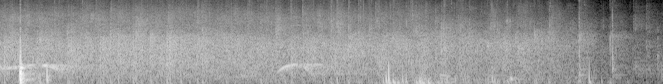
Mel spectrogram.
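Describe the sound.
An audience applauds to welcome a speaker to a church stage. A sharp knock comes first, then a crowd of hands claps steadily, thins out with a few last claps and stops near the end.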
